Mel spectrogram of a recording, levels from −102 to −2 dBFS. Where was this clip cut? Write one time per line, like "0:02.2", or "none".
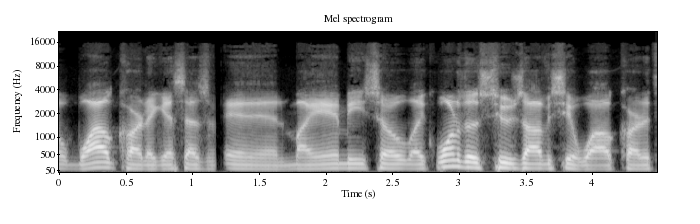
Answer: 0:01.2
